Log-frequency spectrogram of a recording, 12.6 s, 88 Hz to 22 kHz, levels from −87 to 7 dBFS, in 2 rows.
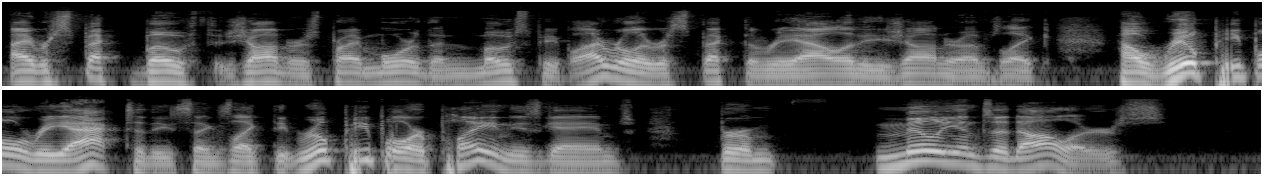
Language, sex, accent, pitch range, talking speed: English, male, American, 90-125 Hz, 170 wpm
